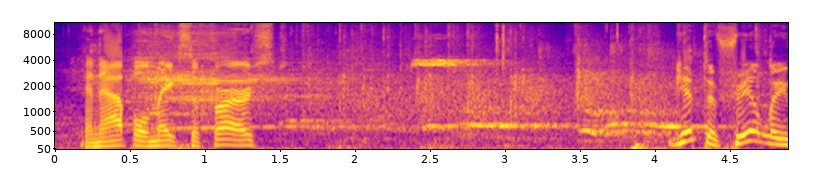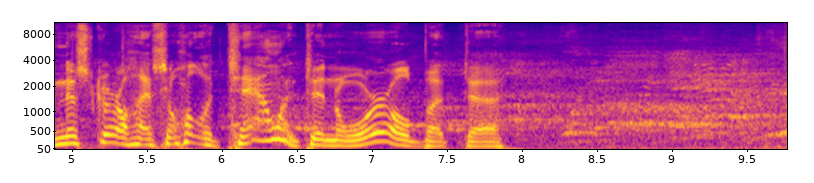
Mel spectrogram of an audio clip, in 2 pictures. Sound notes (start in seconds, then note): 0.5 buzzer blares; 1.7 audience cheering; 2.1 whistle blows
